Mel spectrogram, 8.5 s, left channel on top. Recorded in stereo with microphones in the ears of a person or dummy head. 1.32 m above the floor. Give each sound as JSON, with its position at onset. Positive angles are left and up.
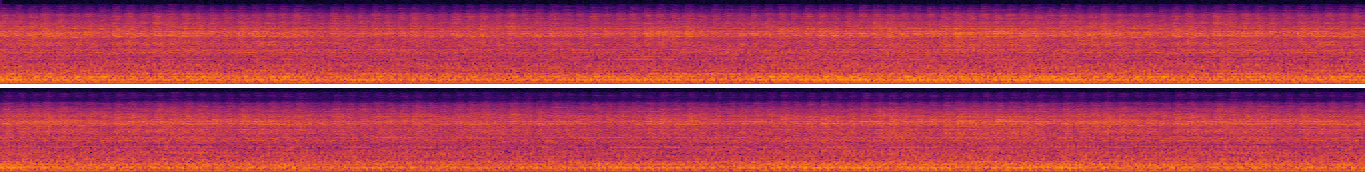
{"t": 0.0, "sound": "an engine running", "side_deg": 80, "distance_m": 5.0}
